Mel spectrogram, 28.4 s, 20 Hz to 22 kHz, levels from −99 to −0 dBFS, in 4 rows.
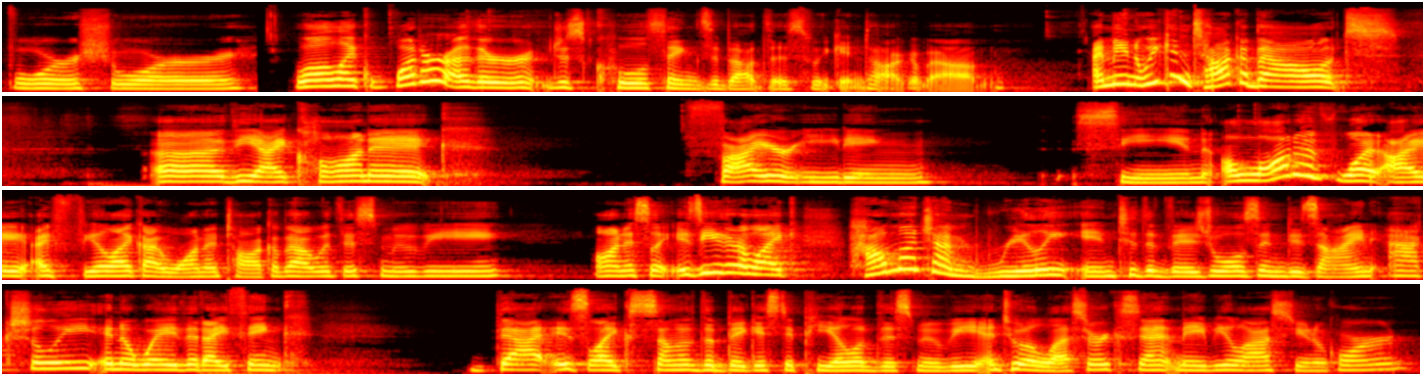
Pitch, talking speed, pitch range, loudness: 215 Hz, 175 wpm, 200-235 Hz, -19 LUFS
